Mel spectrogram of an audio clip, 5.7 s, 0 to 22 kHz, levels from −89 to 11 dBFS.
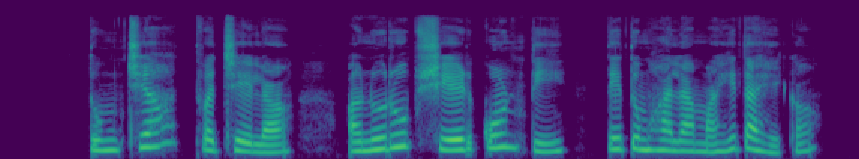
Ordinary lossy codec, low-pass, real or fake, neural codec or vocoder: none; 14.4 kHz; real; none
